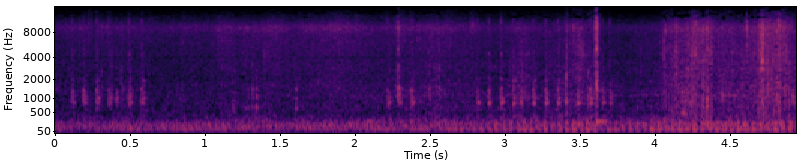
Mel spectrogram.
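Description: Light rustling and patter of a macaque walking through dry leaf litter and grass, growing busier near the end. Two short high trills sound, one near the start and one about three seconds in.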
